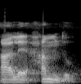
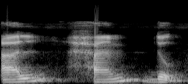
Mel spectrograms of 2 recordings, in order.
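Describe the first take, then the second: First: An extra vowel is added after al. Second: Al ends closed; syllables come out separately. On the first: The speaker calls it wrong. "তাহলে হয়ে যাবে আলে হামদু" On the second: The speaker calls it right. "প্রথমে আপনি এইভাবে ভেঙে ভেঙে পড়বেন"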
